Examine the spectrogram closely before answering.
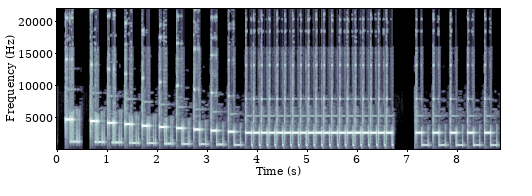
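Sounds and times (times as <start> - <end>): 
alarm clock ringtone: 0.2 - 8.8.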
